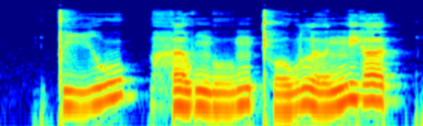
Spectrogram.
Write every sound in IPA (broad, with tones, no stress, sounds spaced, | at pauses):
t̪ iː˨˥ w | h ɐ˧ w n̪ uː˨˥ m t̪ʰ o˨˥ w l ɵ˨˥ n j ɐ˥ t̚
